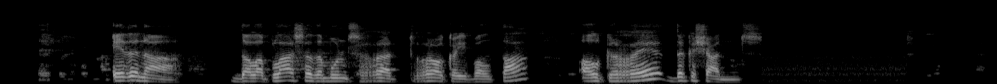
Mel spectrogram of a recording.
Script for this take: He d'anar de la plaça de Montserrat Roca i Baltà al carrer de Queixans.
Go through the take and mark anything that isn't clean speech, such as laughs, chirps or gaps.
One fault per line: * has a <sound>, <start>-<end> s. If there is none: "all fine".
all fine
